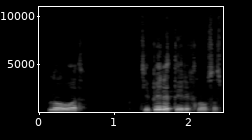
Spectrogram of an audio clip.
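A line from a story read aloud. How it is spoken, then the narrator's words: Calm. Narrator (Russian): спокойно отреагировал тот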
